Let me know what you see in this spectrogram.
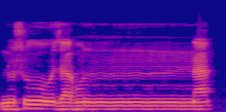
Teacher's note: নুন মোসাদ্দেদ এখানে একালে গুন্না করে আমরা পড়ব, কিন্তু এখানে টান হবে না, শুধু গুন্না হবে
